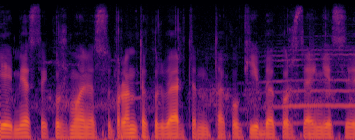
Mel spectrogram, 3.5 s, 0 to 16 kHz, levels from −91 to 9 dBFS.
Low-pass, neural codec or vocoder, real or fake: 14.4 kHz; none; real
